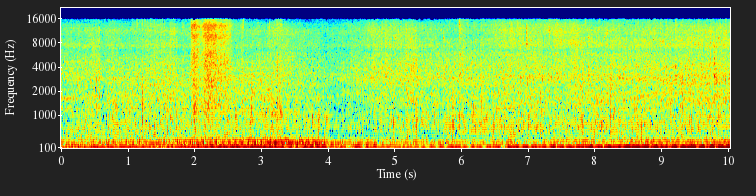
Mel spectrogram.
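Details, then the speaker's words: LS V8 truck after installing Yella Terra roller rockers, LS7 roller lifters and LS9 multilayer head gaskets: smooth even idle with a light blip, no ticking or knocking from the top end; possible slight passenger-side exhaust leak. "how do you feel about that run good didn't hear anything out of the ordinary I think there's a slight exhaust leak on the passenger side"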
